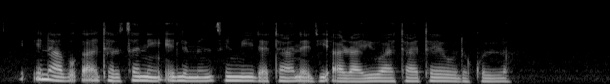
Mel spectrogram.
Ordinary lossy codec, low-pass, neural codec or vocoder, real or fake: none; 7.2 kHz; none; real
